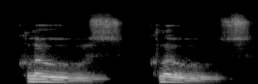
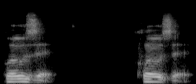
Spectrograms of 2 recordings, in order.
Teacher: You can hear it's a Z, Z, the strong, not the soft S. It's a Z. So let's connect the Z sound to the I.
